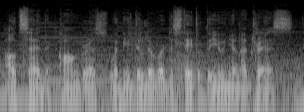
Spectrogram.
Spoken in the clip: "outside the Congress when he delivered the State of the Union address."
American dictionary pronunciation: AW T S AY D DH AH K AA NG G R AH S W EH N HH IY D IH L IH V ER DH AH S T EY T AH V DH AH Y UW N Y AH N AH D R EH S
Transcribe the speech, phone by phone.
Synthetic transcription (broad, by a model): AW T S AY D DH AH K AA NG G R AH S W EH N HH IY D IH L IH V ER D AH S T EY T AH V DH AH Y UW N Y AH N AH D R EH S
